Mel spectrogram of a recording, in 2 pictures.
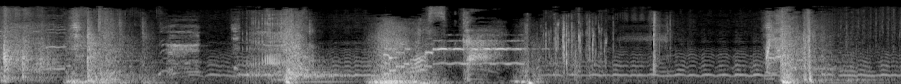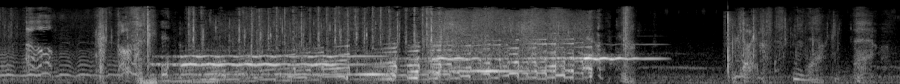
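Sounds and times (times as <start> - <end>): wavering insect-like buzz: 1.6 - 15.8.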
